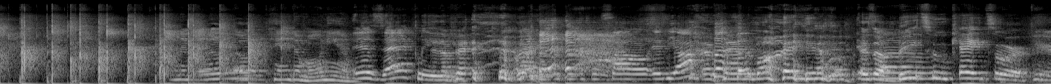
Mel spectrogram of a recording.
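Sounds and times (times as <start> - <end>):
brisk steady hand clapping: 0.0 - 3.0
speech: 1.8 - 10.5
laughter: 4.5 - 9.2.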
